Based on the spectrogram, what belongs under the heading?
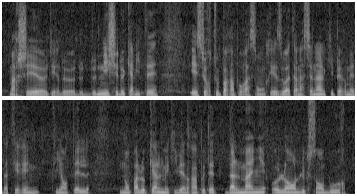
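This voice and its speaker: Low-voiced young businessman. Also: slight background noise. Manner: businesslike, hesitant with fillers. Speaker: real estate agent. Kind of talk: interview answers. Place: outdoors on a lawn. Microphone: interviewer's handheld microphone.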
